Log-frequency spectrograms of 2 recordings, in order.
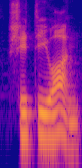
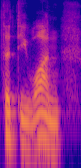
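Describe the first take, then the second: First: It is said in a Japanese accent. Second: It is said in the speaker's plain accent.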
